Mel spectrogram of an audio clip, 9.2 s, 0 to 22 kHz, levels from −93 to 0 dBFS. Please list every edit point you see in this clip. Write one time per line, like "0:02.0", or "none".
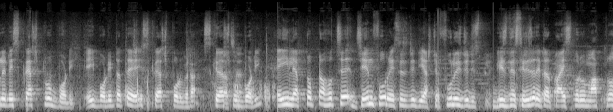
0:04.1
0:07.3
